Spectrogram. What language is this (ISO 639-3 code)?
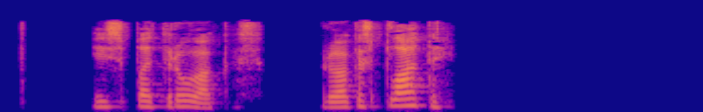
lav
